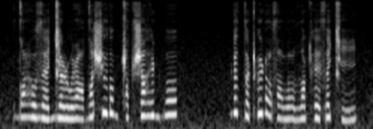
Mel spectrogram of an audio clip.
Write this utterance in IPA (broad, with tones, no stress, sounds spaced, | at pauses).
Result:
dˤ u˧ ɦ o˧ z ɛ˩˧ d͡ʑ ɐ˧ ɭ u˩˧ ʕ i˩˧ dˤ ɨ˥ ʃ ɨ˥ ɾ ɔ˥˧ ɡ ʈ͡ʂ ɘ˧˩ tˤ ʃ a˥˧ ɦ e˥˧ ɖ b ɔ˥ | ɽ ɛ˥ t ɐ˧˩ ʈʰ ɨ˥ ɽ ɔ˩˧ sˤ ɘ˧˩ w o˧˩ ðˤ ɛ˧ ʈʰ e˧˩ s ɛ˥ t͡ɕʰ i˩˧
